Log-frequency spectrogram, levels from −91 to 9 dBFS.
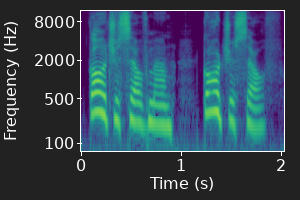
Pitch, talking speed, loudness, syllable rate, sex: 230 Hz, 120 wpm, -18 LUFS, 4.4 syllables/s, female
